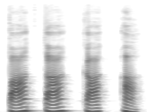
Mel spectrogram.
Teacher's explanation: temos quatro oclusivas desvozeadas contrastando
